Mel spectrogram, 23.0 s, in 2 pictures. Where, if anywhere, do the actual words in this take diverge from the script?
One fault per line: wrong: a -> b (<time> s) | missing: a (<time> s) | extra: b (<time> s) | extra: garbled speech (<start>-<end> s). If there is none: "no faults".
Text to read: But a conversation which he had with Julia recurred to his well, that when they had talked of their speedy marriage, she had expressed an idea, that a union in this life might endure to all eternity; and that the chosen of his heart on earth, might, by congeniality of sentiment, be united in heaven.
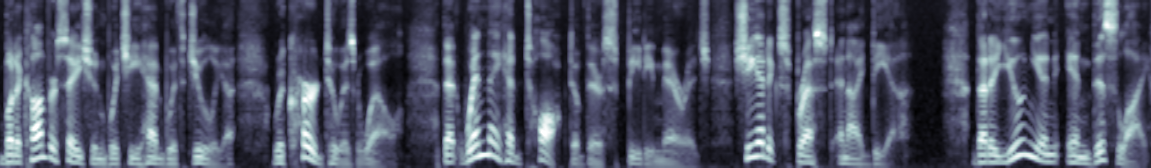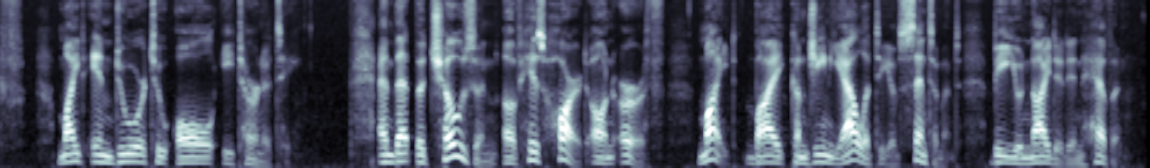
no faults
